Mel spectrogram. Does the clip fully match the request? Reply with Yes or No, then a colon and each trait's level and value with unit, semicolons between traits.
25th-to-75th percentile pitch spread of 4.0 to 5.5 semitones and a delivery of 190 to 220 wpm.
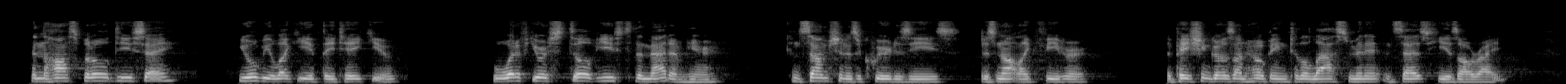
No: average, 2.9 semitones; average, 195 wpm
